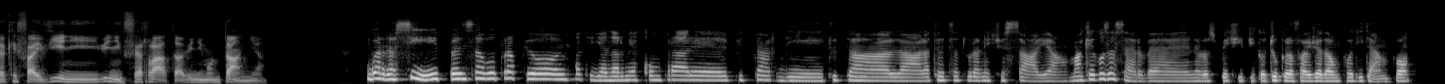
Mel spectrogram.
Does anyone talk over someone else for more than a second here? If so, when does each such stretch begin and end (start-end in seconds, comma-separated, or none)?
none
